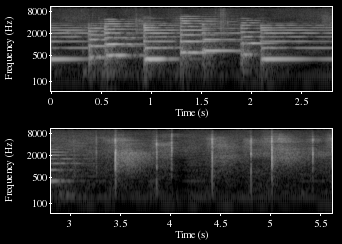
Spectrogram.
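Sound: hands clapping a rhythm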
